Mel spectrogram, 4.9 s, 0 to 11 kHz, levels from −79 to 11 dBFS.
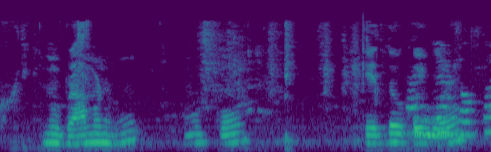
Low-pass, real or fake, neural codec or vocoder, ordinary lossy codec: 7.2 kHz; real; none; AAC, 48 kbps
